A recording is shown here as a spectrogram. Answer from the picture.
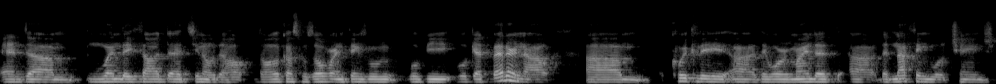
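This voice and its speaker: In an Israeli accent, a man speaks at medium pitch with monotone, flat intonation. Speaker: activist and writer. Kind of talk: webinar talk. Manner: halting, many fillers.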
